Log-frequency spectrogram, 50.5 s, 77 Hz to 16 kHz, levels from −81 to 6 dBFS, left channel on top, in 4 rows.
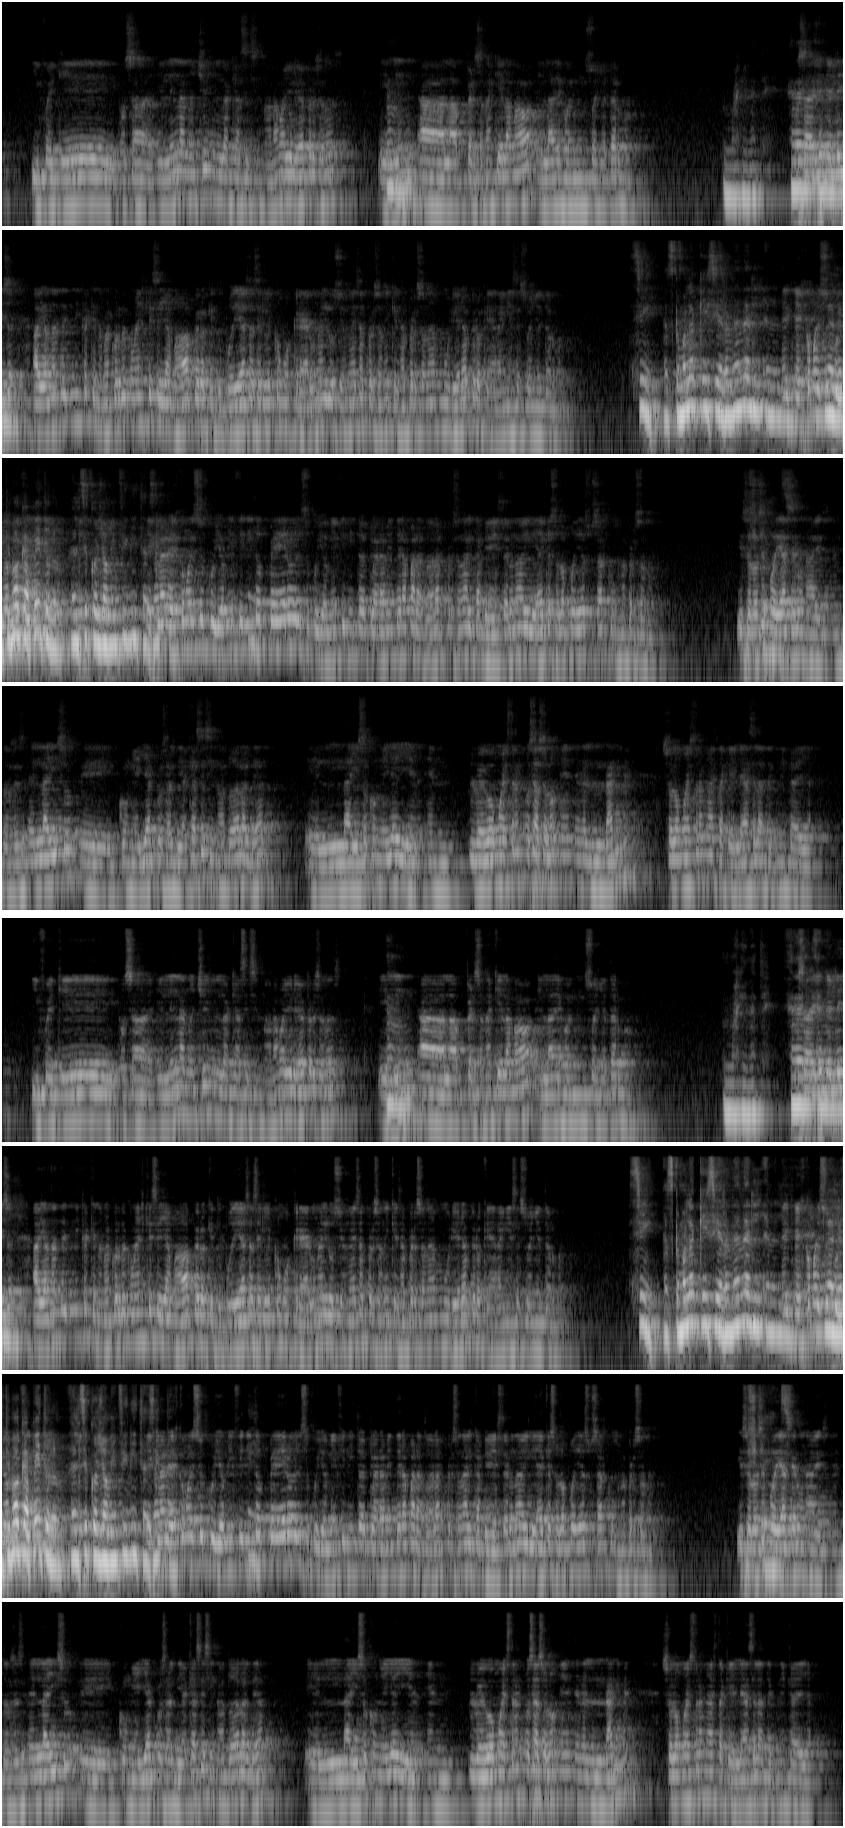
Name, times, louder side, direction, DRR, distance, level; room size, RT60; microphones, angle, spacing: voice 1, 0.4-5.0 5.6-9.5 11.9-21.0 24.3-26.0 26.3-26.5 27.4-35.0 36.3-41.8 42.4-47.3 47.8-50.0, equal, 30° right, -2 dB, 4.0 m, -31 dB
voice 2, 5.8-6.2 10.8-11.5 11.8-12.9 22.1-24.5 24.9-27.6 28.9-29.1 36.4-36.9, right 2 dB, 70° right, 9 dB, 1.4 m, -22 dB
21.5 x 20.5 x 9.7 m, 1.1 s
head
